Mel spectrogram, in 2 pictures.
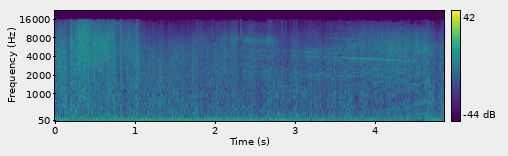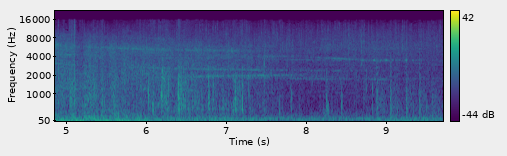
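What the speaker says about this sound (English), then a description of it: "Enemy napalm strike incoming." Napalm strike explosions in Call of Duty: Black Ops Cold War, a loud, heavy roaring boom that rumbles continuously and slowly fades with faint high whines drifting over it.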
